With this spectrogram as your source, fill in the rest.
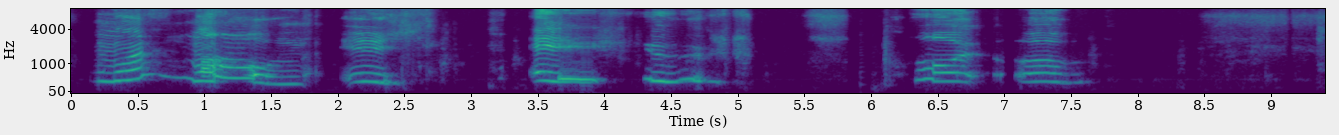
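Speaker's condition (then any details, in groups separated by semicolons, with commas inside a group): Cerebral palsy; speech affected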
